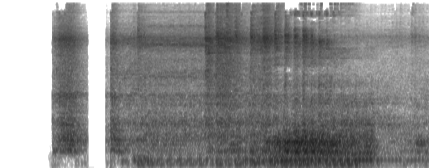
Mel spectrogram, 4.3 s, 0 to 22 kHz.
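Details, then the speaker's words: PowerMate tiller that wouldn't start, after cleaning debris from carburetor bowl and refueling, started by spinning the 15/16 nut clockwise with a drill instead of the pull cord: short crank burst, pause, then catches and runs evenly; clean start. "There you go. That one's got me out of a lot of jams by starting them like that."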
